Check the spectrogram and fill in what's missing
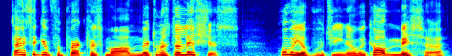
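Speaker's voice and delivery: high, hurried friendly lad; cheerful kid rushing out the door; Terry. Acted. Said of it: "try that with Terry".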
